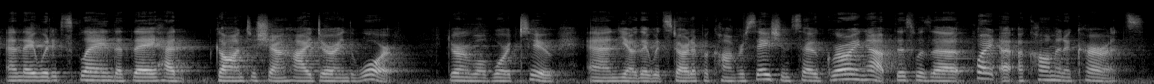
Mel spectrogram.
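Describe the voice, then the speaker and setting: A woman's voice: lowish voice, steady tone, normal speed, sharp tone. A woman, a film producer, recalling things thoughtfully on stage with frequent hesitations. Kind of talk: Q&A panel answer. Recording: echoey hall.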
